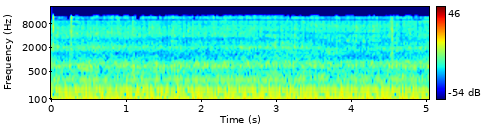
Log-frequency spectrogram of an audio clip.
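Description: Off-road wrecker's engine idling steadily and loudly, with a couple of faint ticks over it.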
